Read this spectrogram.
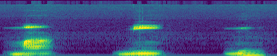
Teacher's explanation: جب میم کو پڑھتے ہیں تو آواز ناک کے اندر بھی تھوڑی سی گونجتی ہے، ٹھیک ہے، تو اس وجہ سے اس کی آواز ناک میں بھی رہے گی اور ہونٹوں سے بھی.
